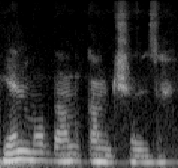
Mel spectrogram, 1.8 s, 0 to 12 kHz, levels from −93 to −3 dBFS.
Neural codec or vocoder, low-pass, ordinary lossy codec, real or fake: none; 10.8 kHz; Opus, 16 kbps; real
